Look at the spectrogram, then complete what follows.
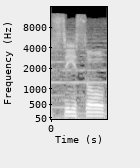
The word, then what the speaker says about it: Cecil: of the game cile some call him Cecil but he's pronounced cesil in the DS version so I'm going to call him cesil and I don't want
